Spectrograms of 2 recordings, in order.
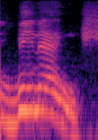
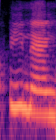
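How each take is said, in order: First: "Bineng" with B for the P of Penang; P turned to B. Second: Said in the usual way. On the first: Shown as a demonstration. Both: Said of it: "Fa jadi ba".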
